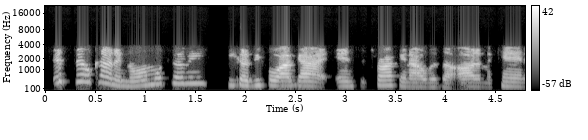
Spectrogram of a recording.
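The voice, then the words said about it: Baltimore accent. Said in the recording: “You definitely got that Baltimore accent, man.”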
